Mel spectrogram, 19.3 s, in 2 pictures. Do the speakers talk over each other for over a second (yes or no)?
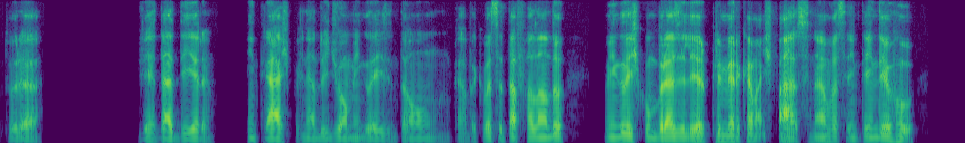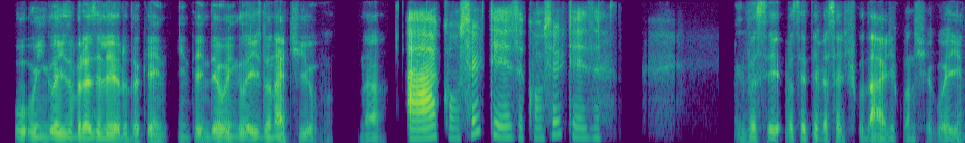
no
